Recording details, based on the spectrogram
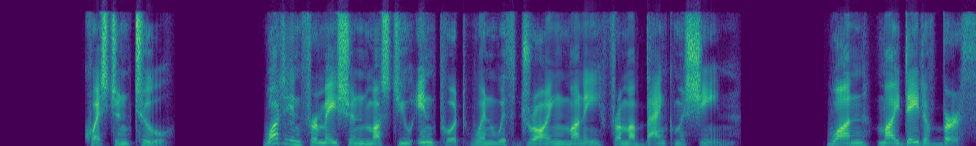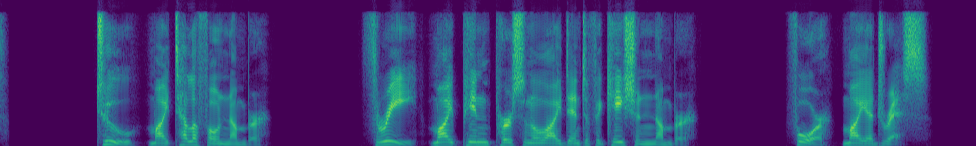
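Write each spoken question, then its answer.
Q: What information must you input when withdrawing money from a bank machine?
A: 3: My PIN personal identification number.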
